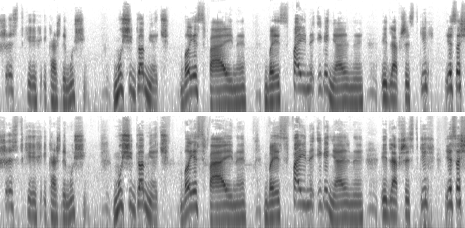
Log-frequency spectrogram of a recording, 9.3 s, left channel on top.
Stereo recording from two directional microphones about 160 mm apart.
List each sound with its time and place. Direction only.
0.0 s speech: 10° right (ahead or behind)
